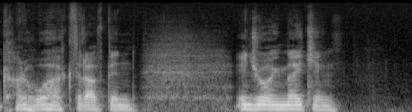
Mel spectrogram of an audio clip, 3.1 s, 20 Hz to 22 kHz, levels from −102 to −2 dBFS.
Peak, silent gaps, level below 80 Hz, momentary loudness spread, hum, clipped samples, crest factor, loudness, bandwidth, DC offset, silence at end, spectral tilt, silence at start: -12 dBFS; none; -48 dBFS; 22 LU; none; under 0.1%; 16 dB; -26 LUFS; 17 kHz; under 0.1%; 0.55 s; -7.5 dB/octave; 0 s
